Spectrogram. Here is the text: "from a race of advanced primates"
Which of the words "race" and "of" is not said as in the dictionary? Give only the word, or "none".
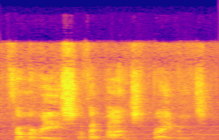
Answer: none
